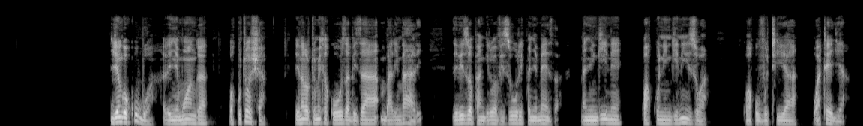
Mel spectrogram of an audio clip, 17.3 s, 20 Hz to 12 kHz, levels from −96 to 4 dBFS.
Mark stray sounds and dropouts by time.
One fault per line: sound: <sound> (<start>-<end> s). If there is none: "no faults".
no faults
